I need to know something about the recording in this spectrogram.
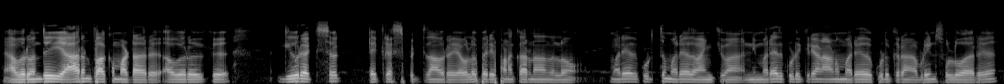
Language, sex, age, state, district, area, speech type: Tamil, male, 18-30, Tamil Nadu, Kallakurichi, rural, spontaneous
